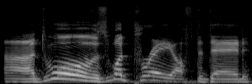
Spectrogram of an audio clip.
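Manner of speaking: drawn-out exclamation settling into storybook dwarf talk; hammed-up dwarf character; dwarf quest character. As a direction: play an indignant dwarf in a game quest. Voices dwarf in quest dialogue.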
